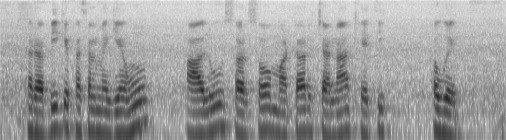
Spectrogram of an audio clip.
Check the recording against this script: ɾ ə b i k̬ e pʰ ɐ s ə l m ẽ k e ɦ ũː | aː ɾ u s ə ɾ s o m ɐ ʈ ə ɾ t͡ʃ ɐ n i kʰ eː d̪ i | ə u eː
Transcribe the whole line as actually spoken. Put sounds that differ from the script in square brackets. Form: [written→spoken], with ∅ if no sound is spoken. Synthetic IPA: ɾ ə b i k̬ e pʰ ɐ s ə l m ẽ [k→ɡ] e ɦ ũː | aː [ɾ→l] u s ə ɾ s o m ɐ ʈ ə ɾ t͡ʃ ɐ n [i→a] kʰ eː [d̪→t̪] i | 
